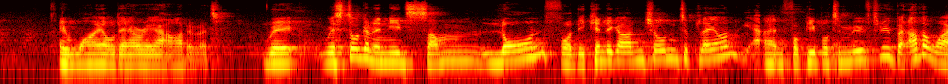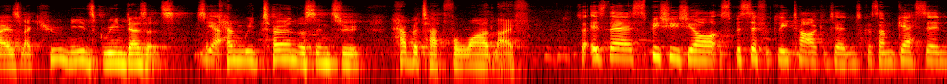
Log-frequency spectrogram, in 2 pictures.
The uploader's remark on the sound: Live from Global Bird Fair. We were lucky enough to grab a slot on the brand new Whinchat podcasting stage, sponsored by Swarovski Optik. The episode is dotted with soundscapes taken directly from the Swarovski rainforest.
